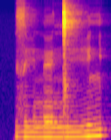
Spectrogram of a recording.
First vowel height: high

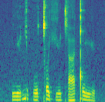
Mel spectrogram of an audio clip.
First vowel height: high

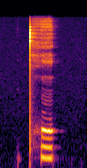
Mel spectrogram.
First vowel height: high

